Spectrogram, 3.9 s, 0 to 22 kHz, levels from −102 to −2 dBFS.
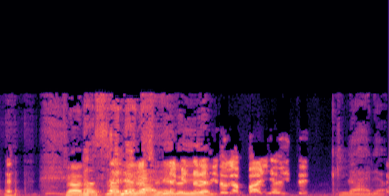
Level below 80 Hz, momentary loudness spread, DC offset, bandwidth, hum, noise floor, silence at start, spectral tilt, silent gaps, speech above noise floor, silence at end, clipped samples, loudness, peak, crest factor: -48 dBFS; 17 LU; under 0.1%; 12 kHz; none; -38 dBFS; 0.05 s; -3.5 dB/octave; none; 20 dB; 0 s; under 0.1%; -16 LUFS; -2 dBFS; 18 dB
